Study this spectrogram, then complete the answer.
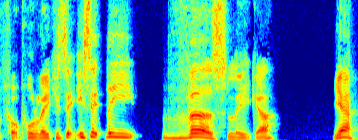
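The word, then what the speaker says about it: Virslīga: Is it the Versliga? Yeah, it's really called. You pronounce it in the really, really good way. It's Virsliga.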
